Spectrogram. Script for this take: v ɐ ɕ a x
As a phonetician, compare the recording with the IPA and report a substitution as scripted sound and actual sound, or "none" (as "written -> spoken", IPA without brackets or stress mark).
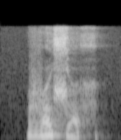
a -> ɐ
